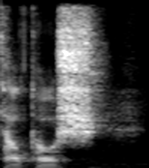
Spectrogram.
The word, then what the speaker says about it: Taltos: And so the guy's name is Taltosh, T-A-L-T-O-S, pronounced Taltosh, right?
